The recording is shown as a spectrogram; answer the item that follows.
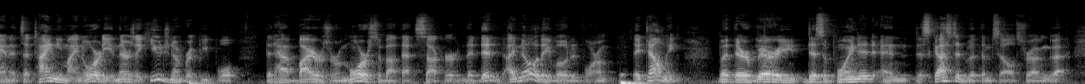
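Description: A man speaks in a fairly low pitch with vocal fry and lively intonation. Audible room echo is present. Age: 50s. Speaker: political podcast host. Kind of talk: casual chat.

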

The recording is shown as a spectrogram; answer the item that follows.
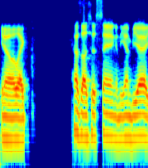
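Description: A man with a fairly low pitch and an American accent. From United States. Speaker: basketball general manager. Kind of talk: interview.

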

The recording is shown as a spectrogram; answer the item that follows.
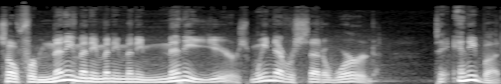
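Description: Speaking at a moderate pace with lively intonation, a man with an American accent uses a medium pitch in an unremarkable speaking voice. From New York City area. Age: 60s. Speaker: 9/11 survivor, guest. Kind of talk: casual interview chat.

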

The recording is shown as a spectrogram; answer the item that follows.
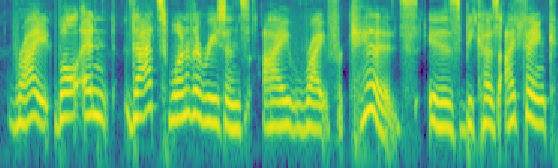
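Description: A woman speaks at a fairly slow pace in a normal speaking voice, fairly high in pitch with lively intonation. The sound is dry and close, with no echo. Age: 60s. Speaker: author. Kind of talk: interview.

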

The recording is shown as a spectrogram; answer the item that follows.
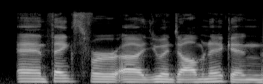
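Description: An American-accented man speaks with medium pitch. His delivery is fairly slow and flat in a monotone. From Georgia, US South. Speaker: actor and podcast host. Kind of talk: casual interview chat. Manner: halting, repeats words.

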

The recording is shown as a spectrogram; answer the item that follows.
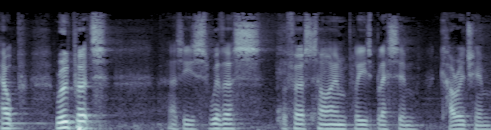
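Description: A man speaks at a fairly slow pace. His pitch sits in the medium range. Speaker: church leader. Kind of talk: prayer and scripture reading.

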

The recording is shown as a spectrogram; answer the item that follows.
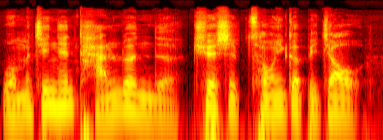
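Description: This recording of a man is very clean, with a silent background. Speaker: sports radio host. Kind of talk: casual chat.

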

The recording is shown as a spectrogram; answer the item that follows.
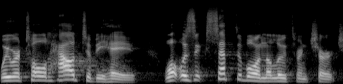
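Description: Recorded dry and close with no echo, a man speaks at a high pitch with lively intonation. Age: 30s. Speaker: pastor. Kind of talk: sermon.

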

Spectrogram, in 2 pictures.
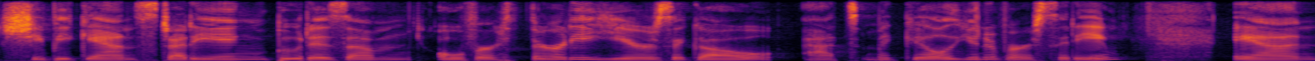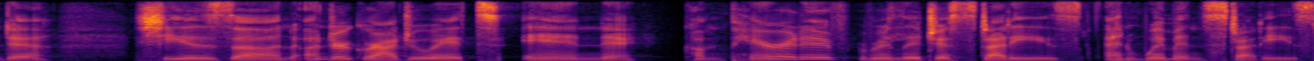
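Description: In a Spanish accent, a woman with a fairly low voice speaks at a fairly slow pace with fairly even intonation, captured as a dry, close sound with no echo on a very clean recording with a silent background. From Cuba. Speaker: podcast host.

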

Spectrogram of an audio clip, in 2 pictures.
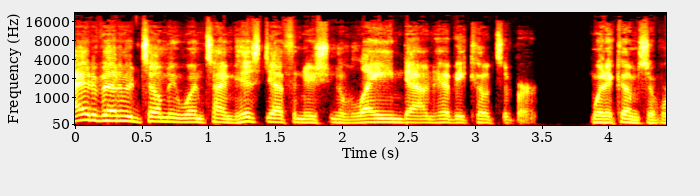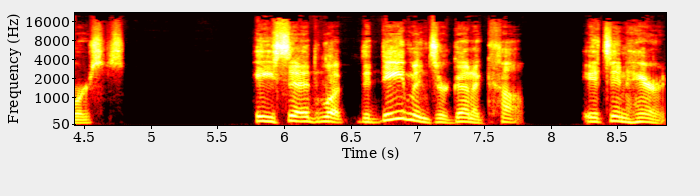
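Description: A normal speaking voice comes from a man with an American accent, medium pitch and ordinary pitch variation, on a very clean recording with a silent background. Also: fairly quick pace, dry, close sound with no echo. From US Midwest, St. Louis, Missouri. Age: 40s. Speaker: veterans equine therapy organizer. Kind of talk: interview, casual storytelling.

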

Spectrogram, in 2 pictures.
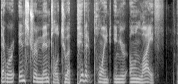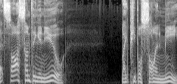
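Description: In a normal speaking voice, a man talks at a moderate pace with a fairly high pitch, ordinary pitch variation and very even loudness, the sound dry and close with no echo on a very clean recording with a silent background. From Florida, US. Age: 50s. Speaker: radio show host. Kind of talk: interview and monologue on leadership.

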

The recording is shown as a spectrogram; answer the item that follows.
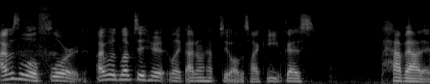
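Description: With vocal fry and an animated tone, a woman talks at a very fast pace. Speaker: podcast co-host. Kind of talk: casual chat. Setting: studio.

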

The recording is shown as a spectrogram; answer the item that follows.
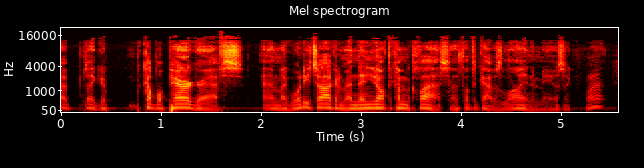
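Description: Speaking at a very fast pace, a man uses medium pitch and lively intonation with big swings in loudness. His somewhat breathy voice is on a very clean recording with a silent background. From South Jersey, US. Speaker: country singer. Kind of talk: radio interview. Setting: radio studio.

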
